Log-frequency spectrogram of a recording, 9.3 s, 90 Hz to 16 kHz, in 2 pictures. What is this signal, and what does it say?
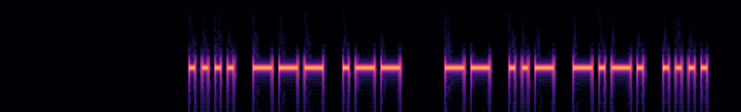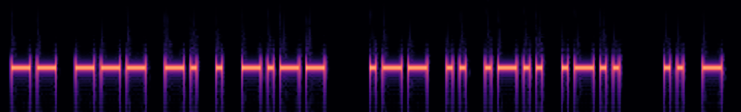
Morse code, heard as a keyed tone, about 30 wpm, 700 Hz. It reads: HOW MUCH MONEY WILL IT
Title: Sentences from Top 1000 Words - Review Part 5 - 30wpm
